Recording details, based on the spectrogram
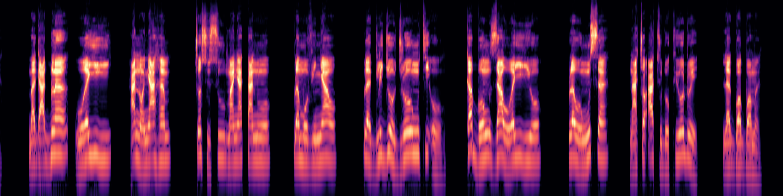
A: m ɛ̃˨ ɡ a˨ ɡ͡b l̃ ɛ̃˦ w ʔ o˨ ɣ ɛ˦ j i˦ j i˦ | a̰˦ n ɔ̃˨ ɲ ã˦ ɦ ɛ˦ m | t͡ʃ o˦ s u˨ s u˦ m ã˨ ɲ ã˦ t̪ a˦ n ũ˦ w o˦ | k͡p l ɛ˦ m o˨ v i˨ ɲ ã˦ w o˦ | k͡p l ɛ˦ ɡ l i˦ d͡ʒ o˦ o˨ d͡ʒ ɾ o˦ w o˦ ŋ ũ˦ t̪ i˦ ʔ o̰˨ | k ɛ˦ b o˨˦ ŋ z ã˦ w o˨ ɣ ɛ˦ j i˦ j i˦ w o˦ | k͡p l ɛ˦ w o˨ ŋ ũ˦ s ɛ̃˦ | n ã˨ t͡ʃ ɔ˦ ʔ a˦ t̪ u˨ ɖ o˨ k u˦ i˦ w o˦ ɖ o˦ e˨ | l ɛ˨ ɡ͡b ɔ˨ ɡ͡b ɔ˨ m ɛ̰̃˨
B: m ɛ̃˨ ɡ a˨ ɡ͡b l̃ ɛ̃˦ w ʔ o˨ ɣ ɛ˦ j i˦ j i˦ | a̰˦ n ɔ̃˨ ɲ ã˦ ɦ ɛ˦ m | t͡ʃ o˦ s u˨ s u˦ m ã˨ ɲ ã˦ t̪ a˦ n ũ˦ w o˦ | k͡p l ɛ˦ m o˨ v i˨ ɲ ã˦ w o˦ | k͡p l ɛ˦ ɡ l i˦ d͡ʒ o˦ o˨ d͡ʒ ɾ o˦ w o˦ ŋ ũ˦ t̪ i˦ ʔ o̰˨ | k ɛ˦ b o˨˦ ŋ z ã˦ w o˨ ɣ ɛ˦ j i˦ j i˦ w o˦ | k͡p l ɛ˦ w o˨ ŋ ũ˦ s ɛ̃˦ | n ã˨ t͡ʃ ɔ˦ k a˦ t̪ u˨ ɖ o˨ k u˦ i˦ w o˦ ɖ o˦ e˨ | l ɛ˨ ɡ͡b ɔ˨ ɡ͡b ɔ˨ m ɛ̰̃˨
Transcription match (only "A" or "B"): A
